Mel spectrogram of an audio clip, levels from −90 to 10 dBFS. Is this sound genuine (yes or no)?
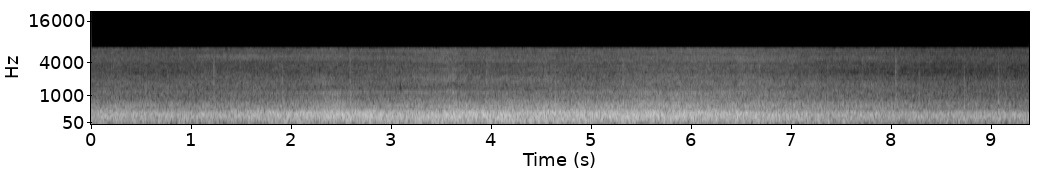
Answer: yes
